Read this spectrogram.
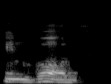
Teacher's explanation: We are not stressing on IN, we are stressing on VOLVE.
